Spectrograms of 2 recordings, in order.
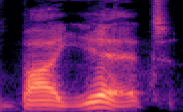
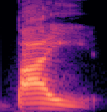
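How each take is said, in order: First: The word is split into two separate syllables. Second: The vowels glide together into one syllable. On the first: The speaker calls it wrong. "we don't want to pronounce this as ba-yit, keeping two syllables" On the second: The speaker calls it right. "We want to pronounce this as bayit, bayit, one syllable"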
